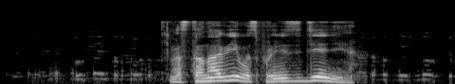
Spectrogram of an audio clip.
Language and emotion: Russian, angry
